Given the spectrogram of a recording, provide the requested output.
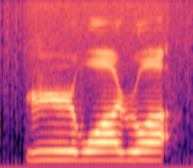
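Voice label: "ruo" bopomofo, Chinese; phonetics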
